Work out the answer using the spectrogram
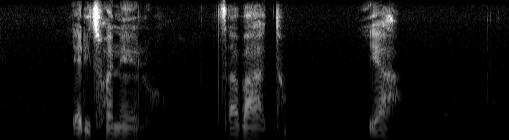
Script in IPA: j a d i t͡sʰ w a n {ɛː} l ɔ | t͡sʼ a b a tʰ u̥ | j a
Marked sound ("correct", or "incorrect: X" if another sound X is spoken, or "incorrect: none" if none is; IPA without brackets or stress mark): incorrect: ɛ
